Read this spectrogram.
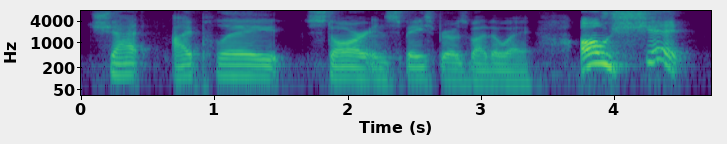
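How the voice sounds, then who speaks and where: A man chatting on a live stream, excitable and rambling, full of fillers and restarts as he talks about his animated show. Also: lowish voice, slow pace. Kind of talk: casual live stream chat.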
